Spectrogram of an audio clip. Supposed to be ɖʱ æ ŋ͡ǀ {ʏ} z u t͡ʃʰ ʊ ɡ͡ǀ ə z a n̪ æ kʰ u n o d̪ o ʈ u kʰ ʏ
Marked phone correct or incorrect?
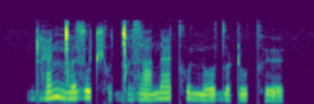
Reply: incorrect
